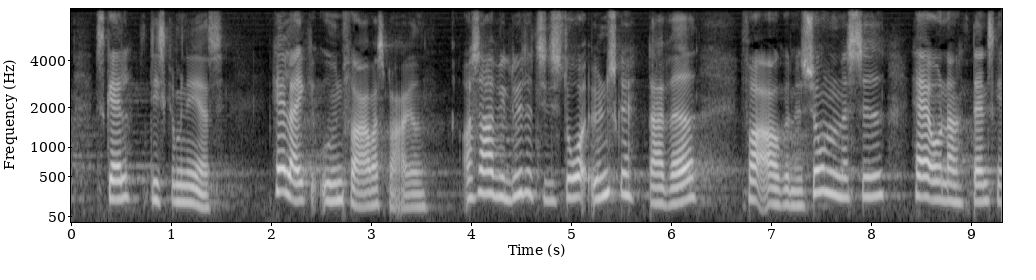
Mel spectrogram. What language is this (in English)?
Danish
